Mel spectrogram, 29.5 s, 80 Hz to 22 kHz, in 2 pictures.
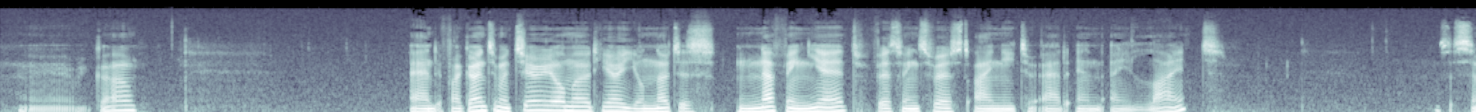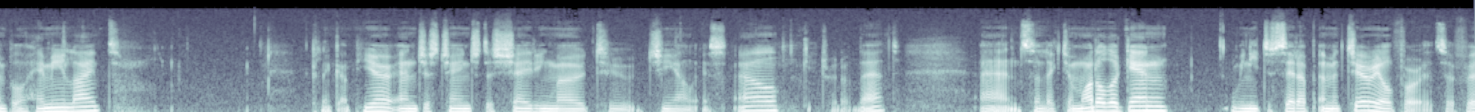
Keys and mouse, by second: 1.4-2.4 middle drag, 4.5 click, 5.4 click, 6.6 Tab, 8.2 middle click, 9.5 shift+a, 15.1-16.6 middle drag, 22.7 n.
